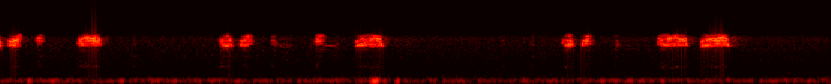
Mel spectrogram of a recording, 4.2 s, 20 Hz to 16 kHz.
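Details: Eurasian blue tit nestlings, three chicks on their 19th day in the nest box amid rain and first flight attempts, utter short scattered clusters of high chirps separated by pauses over a faint low rumble.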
